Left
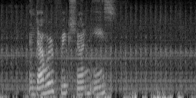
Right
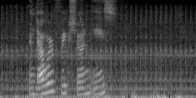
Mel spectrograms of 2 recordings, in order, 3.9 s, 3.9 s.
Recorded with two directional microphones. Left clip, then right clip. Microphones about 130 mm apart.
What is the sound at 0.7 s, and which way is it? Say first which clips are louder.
Speech: even; 30° right (ahead or behind).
